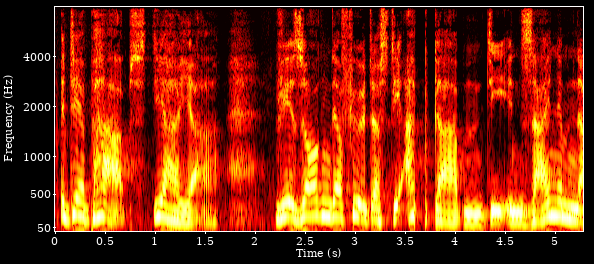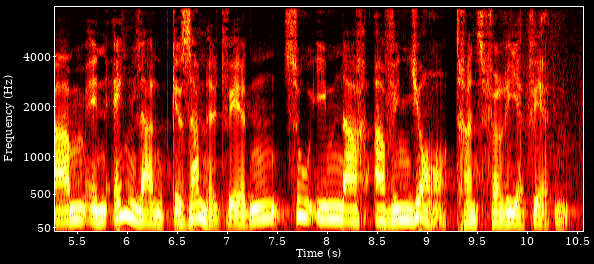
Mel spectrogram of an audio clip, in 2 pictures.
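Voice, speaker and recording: An actor playing a greedy, impatient elder merchant banker in an audio drama, condescending and formal. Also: male voice, a little high, expressive, measured pace. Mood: haughty, businesslike. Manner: condescending, formal archaic diction. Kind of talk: German audio drama acting.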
